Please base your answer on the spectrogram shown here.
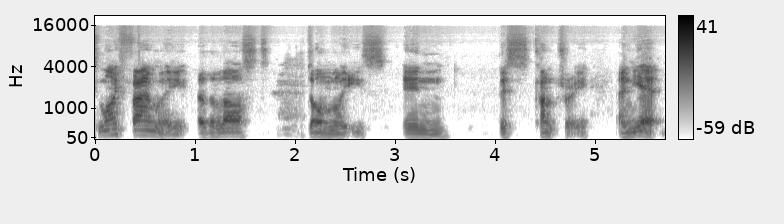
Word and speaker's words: Donley: Is it pronounced Donley or Donnelly? It's just Donley. Yeah, it's just Donley. No, you just put an extra syllable in there. It's not Donnelly.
